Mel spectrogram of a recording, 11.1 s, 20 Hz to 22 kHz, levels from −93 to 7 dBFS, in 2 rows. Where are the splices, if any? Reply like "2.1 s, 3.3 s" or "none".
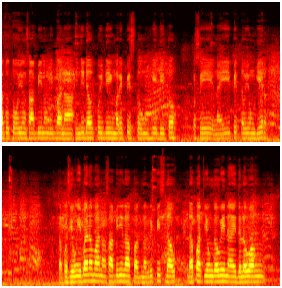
1.5 s, 5.8 s, 9.1 s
